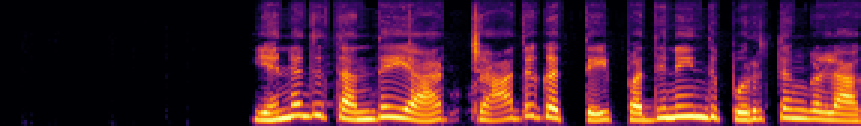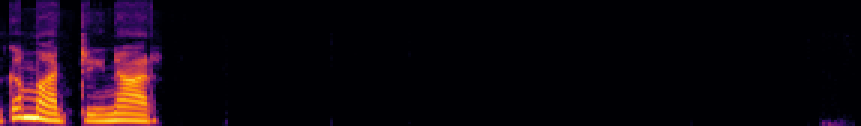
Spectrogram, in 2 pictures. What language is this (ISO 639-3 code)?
tam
